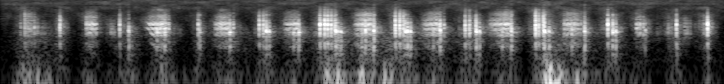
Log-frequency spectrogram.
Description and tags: Bed Sex Sounds
Bed Sounds when making love.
